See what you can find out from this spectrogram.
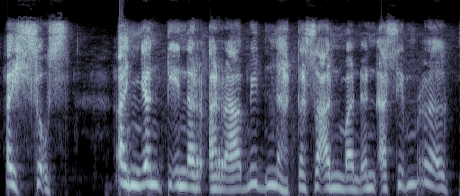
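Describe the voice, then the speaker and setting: A woman's voice: on the high side, measured pace, slightly rough, no room sound. A woman with a Filipino accent acting a worried, scolding family woman in an audio drama. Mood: dismayed. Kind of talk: amateur Ilocano radio-style drama acting. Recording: dull, roomless lo-fi audio.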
